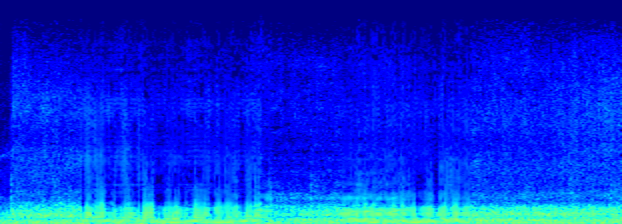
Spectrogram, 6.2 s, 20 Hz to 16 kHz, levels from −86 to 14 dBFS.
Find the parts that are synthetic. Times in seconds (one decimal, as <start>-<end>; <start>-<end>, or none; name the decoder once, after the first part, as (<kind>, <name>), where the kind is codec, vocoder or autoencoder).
0.8-2.7 (vocoder, BigVGAN v2); 3.4-4.7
